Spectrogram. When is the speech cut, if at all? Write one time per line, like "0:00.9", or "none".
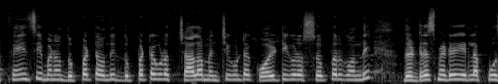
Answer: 0:03.9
